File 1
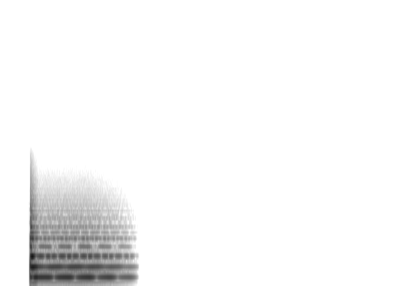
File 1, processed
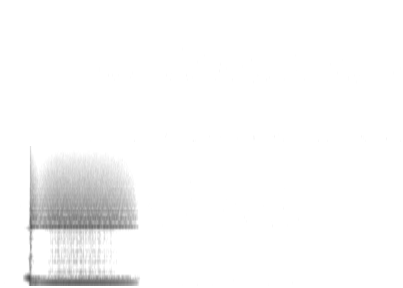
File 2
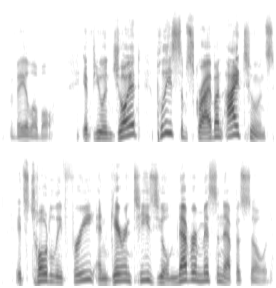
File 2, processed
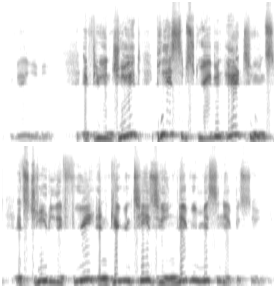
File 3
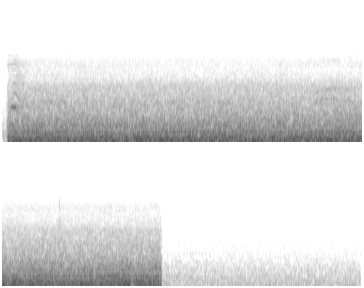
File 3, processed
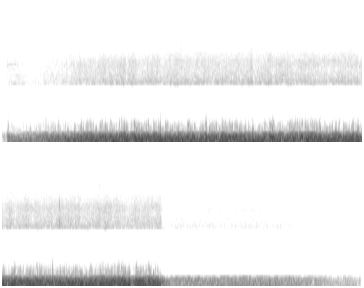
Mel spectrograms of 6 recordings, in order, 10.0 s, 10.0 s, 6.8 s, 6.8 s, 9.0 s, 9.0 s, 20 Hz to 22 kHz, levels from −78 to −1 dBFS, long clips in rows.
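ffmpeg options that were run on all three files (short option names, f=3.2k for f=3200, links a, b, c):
-af "afftfilt=real='re*(1-between(b*sr/4096,270,2000))':imag='im*(1-between(b*sr/4096,270,2000))':win_size=4096:overlap=0.75,acompressor=threshold=-38dB:ratio=12,asoftclip=type=tanh:threshold=-32.5dB,dynaudnorm=f=140:g=13:m=14dB,bandreject=f=60:t=h:w=6,bandreject=f=120:t=h:w=6,bandreject=f=180:t=h:w=6,bandreject=f=240:t=h:w=6"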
